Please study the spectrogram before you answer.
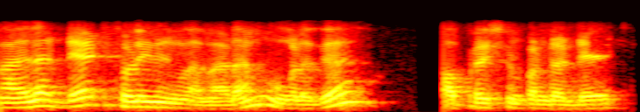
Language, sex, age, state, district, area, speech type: Tamil, male, 60+, Tamil Nadu, Tenkasi, rural, conversation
